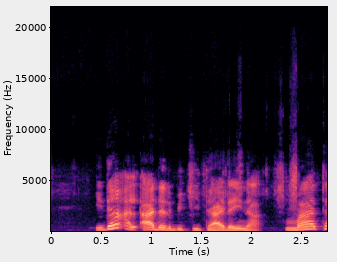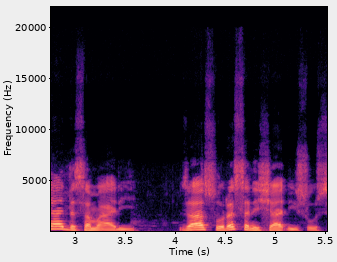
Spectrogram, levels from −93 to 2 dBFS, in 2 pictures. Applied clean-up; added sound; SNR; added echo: none; none; none; none.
